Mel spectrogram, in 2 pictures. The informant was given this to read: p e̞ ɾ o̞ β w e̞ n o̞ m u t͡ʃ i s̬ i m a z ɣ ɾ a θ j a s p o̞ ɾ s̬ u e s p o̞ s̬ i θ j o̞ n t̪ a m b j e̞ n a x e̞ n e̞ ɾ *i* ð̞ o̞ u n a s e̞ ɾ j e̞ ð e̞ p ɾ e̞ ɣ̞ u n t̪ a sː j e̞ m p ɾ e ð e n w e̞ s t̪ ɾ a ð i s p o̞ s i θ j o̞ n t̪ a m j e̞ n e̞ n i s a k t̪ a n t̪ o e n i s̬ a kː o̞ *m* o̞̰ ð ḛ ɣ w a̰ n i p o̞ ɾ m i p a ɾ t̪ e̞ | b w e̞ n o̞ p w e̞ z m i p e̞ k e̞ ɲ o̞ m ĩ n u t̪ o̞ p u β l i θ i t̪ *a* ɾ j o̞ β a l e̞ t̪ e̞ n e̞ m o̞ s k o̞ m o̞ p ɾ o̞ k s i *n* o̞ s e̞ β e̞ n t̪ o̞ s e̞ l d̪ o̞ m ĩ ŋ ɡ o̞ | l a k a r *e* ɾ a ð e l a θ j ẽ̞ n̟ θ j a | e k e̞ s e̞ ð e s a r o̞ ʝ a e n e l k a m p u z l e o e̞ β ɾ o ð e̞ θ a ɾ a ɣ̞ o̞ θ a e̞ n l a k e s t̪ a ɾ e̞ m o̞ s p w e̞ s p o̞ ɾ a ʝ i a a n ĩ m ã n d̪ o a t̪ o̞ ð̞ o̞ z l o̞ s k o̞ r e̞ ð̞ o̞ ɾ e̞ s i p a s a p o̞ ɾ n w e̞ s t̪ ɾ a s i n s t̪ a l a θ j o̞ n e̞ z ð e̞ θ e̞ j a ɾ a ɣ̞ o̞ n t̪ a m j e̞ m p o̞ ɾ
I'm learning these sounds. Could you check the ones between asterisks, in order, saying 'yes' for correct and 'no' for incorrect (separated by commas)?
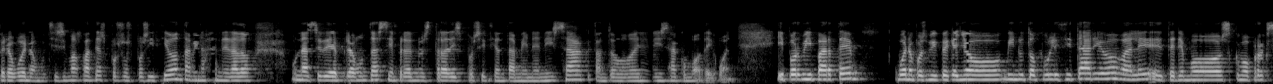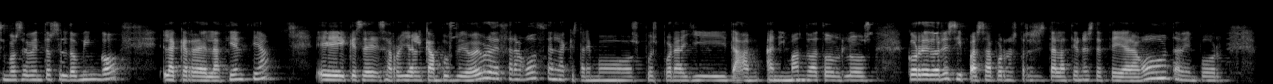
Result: no, yes, yes, no, yes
